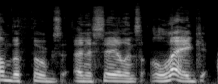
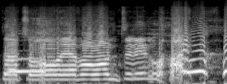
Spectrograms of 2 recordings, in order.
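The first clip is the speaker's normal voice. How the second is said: louder, slow, hammed-up tearful wail; mock sobbing cry; 6 semitones higher, 10 dB louder, slower than usual. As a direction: overdo a weepy confession. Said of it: "he starts to cry and says".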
